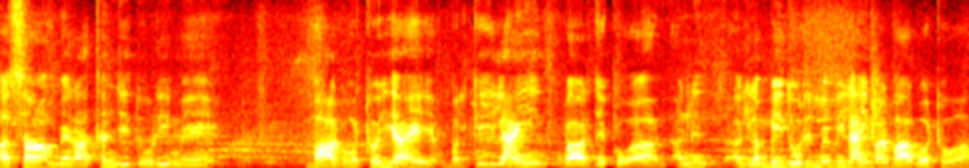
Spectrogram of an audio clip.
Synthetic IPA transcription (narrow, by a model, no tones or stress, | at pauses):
ɐsãmeɦɾaːt̪ʰənɪ̆d͡ʑiːd̪oːɾimẽ | bʱaːɡʋɐʈʰoiaːɦebɐlkelaːĩbaːɾd͡ʑeːkoaːɐnlɐ̃mbid̪oːɾiənɪ̆mẽbɪlaːĩbaːɾbʱaːɡʋɐʈʰoaːɦ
